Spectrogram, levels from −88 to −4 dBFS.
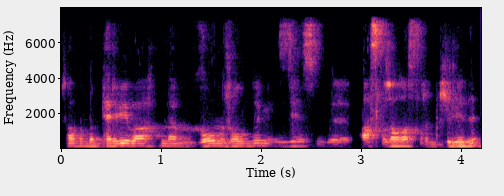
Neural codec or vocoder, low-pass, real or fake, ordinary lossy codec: none; 7.2 kHz; real; none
